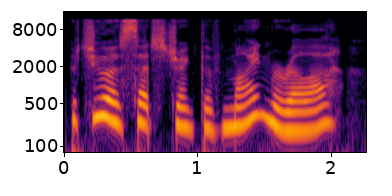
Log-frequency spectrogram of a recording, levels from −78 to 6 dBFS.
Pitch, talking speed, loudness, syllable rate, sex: 230 Hz, 210 wpm, -17 LUFS, 5.0 syllables/s, female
